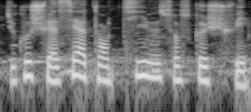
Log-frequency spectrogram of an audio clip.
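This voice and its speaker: Chatty, slightly hoarse woman vlogger. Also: low voice, fairly even intonation, normal speed, a crowd in the background. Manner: chatty, rambling, many fillers. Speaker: diamond painting vlogger. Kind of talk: casual chat while crafting.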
